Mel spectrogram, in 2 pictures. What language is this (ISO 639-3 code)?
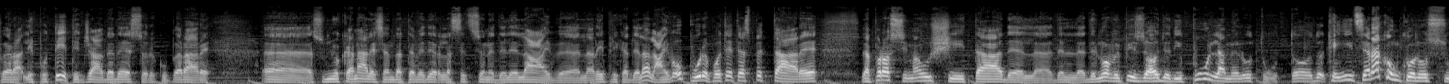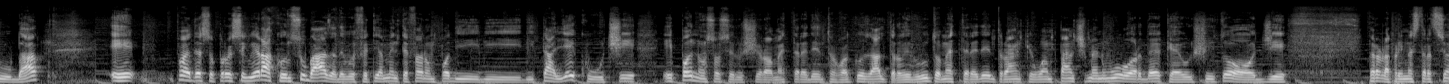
ita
